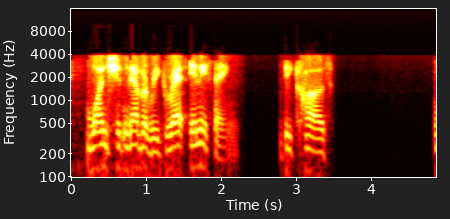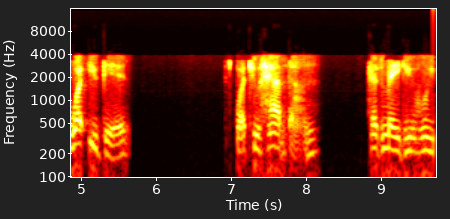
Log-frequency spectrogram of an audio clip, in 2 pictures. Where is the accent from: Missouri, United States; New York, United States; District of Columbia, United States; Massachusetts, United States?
Missouri, United States; St. Louis; I was so clear on who she was, because I'm from St. Louis, you know.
